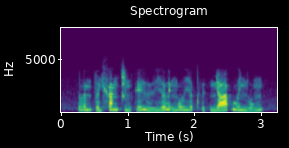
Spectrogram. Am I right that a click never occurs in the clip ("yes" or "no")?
yes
